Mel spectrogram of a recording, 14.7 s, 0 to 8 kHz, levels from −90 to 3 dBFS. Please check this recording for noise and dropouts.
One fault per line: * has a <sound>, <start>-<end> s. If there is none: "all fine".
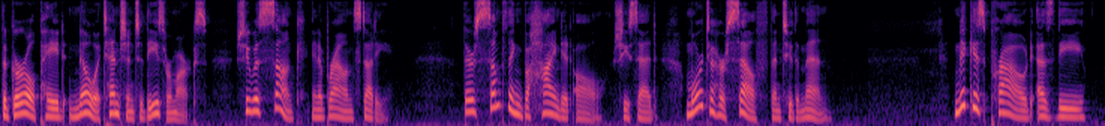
all fine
